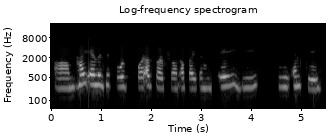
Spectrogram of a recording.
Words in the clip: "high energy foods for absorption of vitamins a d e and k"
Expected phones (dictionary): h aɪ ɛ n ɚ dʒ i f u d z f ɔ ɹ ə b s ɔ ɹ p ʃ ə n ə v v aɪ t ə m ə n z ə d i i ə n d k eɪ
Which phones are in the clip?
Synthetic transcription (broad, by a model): h aɪ ɛ n ɚ dʒ i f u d s f ɔ ɹ ə b s ɔ ɹ p ʃ ə n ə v p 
